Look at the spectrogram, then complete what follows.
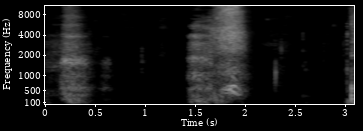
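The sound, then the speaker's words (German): Two sharp, breathy nose sniffs with no talking: a short one first, then a longer, louder one about a second later, followed by a few faint small clicks. “oh, sorry, ich habe gerade mit der Nase geschnieft, gell?”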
